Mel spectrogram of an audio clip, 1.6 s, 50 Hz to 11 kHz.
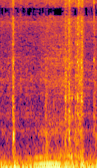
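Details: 2006 Toyota 4Runner, about 120k miles. After freeing a bound-up transfer case actuator, the transfer case is shifted in neutral into four-low and back to four-high. Steady low idle, a few soft clunks as it engages cleanly, no warning beeps.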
